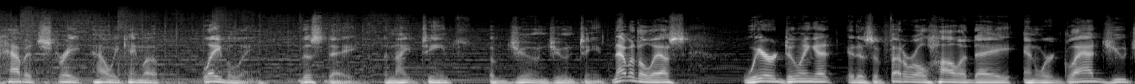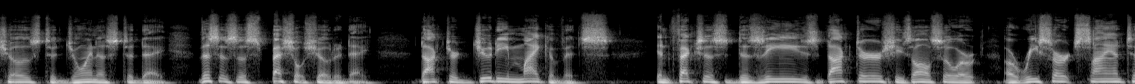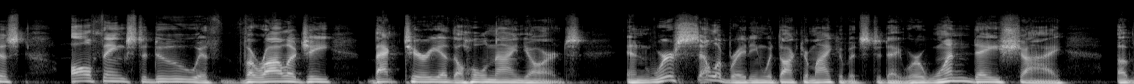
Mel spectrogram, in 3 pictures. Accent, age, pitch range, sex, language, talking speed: American, 60-79, 90-120 Hz, male, English, 130 wpm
